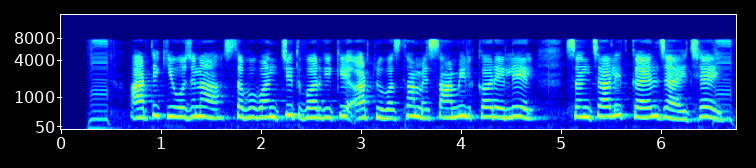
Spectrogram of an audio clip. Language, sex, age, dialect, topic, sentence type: Magahi, female, 36-40, Western, banking, statement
